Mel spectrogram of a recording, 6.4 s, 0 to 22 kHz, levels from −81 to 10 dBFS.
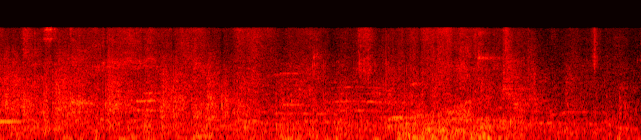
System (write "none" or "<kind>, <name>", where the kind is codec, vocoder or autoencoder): none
